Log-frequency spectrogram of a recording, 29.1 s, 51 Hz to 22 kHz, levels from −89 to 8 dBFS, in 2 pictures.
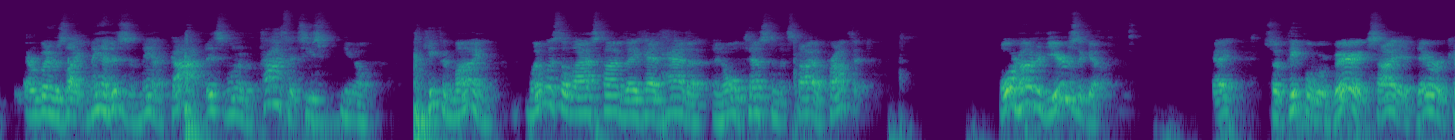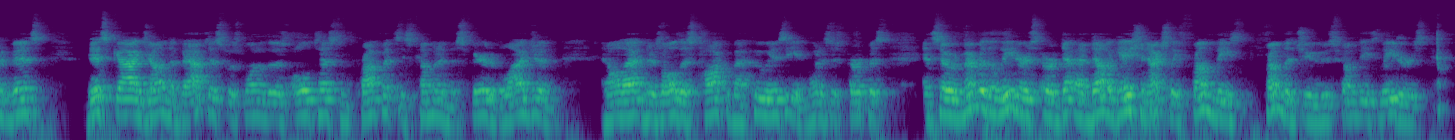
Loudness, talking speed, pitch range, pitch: -29 LUFS, 210 wpm, 135-180 Hz, 150 Hz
